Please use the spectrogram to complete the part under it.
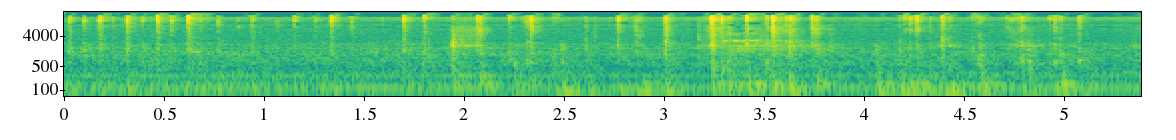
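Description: Keyboard keys tapped in quick irregular bursts, faint and close, over a steady low background hum with no voices.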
